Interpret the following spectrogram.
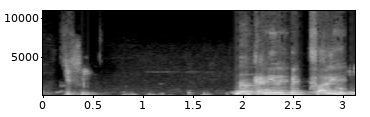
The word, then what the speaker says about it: GIPHY: लोकमान जी, इसका जो स्पेलिंग है, इसका GIPHY spelling GIPHY not T, it is P for Patna. Jiffy.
